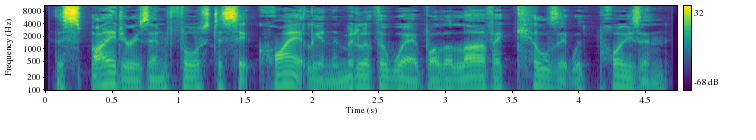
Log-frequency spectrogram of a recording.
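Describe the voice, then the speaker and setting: Man, British accent, dry darkly amused delivery, husky, dead dry studio sound. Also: deep voice, fast, dark tone, no room sound. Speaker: explainer. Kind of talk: scripted podcast narration.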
